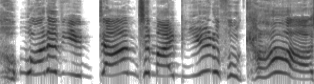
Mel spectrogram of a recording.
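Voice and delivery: very high crying out. Narrator reads a story, voicing Daisy's mother confronting Finn, crying out. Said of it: "She cried".

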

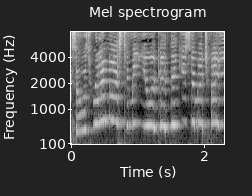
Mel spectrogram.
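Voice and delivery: very high, rushed voice, all control lost. Retelling leaping on a date to say goodbye: imitating losing control of voice. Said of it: "I lose all control of my voice as I say".

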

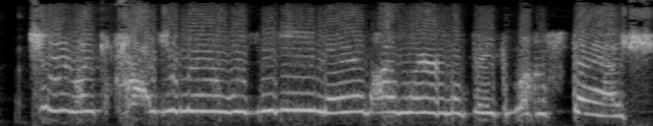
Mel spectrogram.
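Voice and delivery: very high-pitched cartoon-style voice. Calling in to greet the hosts, asked how they knew: Shaggy voice. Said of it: "it's going great, Shaggy".

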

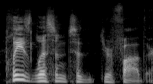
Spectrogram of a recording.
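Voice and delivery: loud, swooping, calling voice. Imagining a voice on a mountain telling children to listen: imitating a loud voice. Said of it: "loud, loud voice can be like".

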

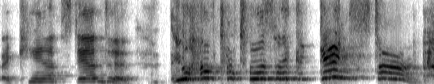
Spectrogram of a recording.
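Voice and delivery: put-on very high, swooping, sing-song elderly woman voice, Korean accent. Speaker retells what their almost-90 mother said to them; imitating old korean mother. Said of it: "my mom's like this little 90-year-old Korean lady".

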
